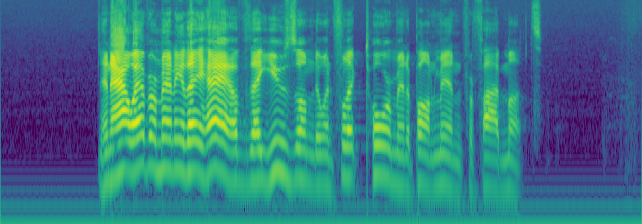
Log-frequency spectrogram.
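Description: A man speaks with animation through a microphone in a large room.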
